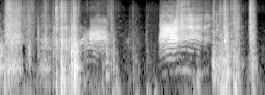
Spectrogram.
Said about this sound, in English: Is that your cat? Sorry. Yes. let me let me pause you there for a second. Kick her out.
